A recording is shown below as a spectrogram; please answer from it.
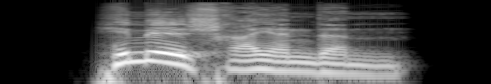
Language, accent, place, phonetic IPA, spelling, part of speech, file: German, Germany, Berlin, [ˈhɪml̩ˌʃʁaɪ̯əndəm], himmelschreiendem, adjective, De-himmelschreiendem.ogg
- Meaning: strong dative masculine/neuter singular of himmelschreiend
